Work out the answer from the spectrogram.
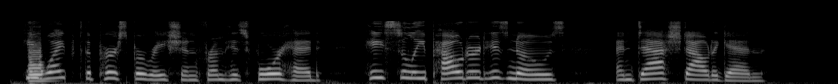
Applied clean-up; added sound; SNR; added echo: none; Wind instrument, woodwind instrument; -1 dB; none.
